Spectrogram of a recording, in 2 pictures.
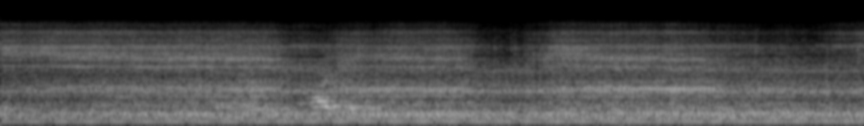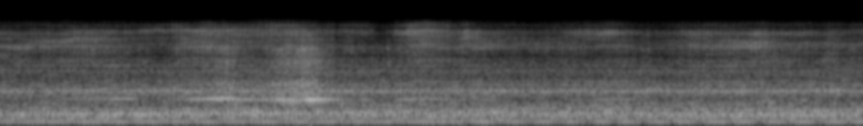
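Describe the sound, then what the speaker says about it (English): Edge of a metal file used as a scraper, rasping around the corner of a workpiece in steady, quiet strokes under a continuous background hum. "Now I'm using the edge of that file there as a scraper coming around the corner."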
